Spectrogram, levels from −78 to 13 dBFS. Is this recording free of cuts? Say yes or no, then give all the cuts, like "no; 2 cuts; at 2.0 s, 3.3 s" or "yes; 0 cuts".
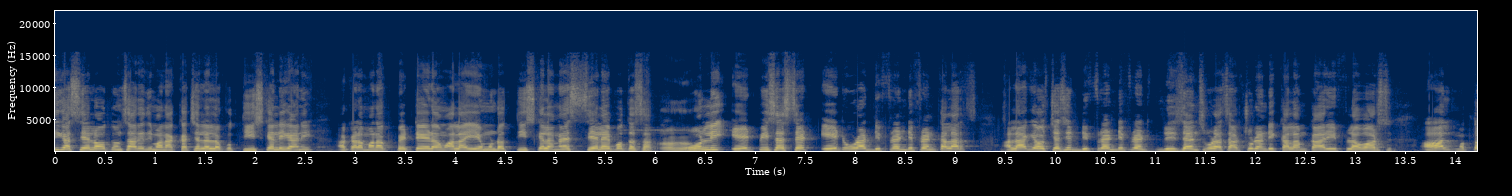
yes; 0 cuts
